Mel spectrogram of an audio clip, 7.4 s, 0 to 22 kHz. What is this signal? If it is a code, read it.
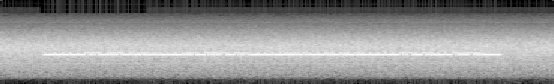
RTTY (75 baud, 170 Hz shift), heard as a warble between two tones, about 1800 Hz centre, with radio static. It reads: JA7FA DE DK0PPP TNX FER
